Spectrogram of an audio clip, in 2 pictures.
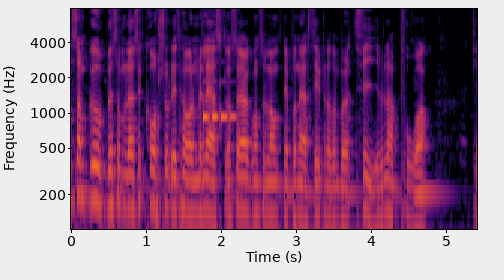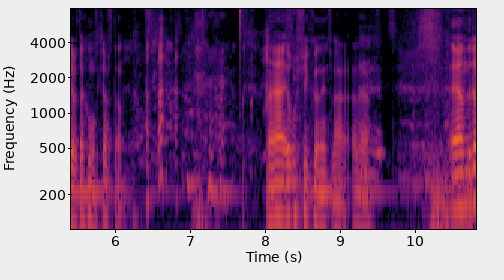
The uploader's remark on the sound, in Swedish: Sommarspecial - Livepodd från Bleckan.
